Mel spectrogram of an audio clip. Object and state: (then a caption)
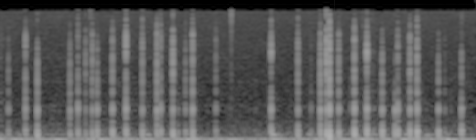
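Paperback book page edges tapped and scratched with nails. Long nails scratch and tap the yellowed page edges of a closed paperback book held sideways. Quick, dry paper clicks and short scratches repeat at a fairly steady, rapid pace over a low background hum. Each sound dies away almost at once.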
